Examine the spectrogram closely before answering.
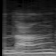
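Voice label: "nang2", Mandarin Chinese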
